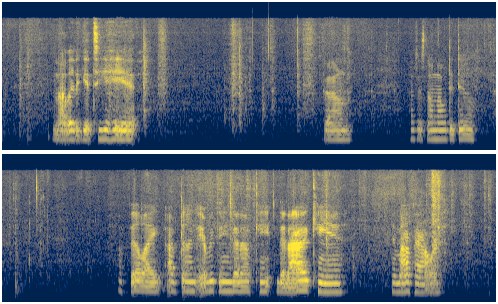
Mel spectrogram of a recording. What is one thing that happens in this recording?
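A young woman talks calmly close by, in short bursts.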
